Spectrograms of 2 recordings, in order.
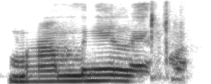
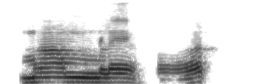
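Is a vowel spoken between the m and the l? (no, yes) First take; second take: yes; no. First: A short vowel separates the m and the l. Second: The m and l run together without a vowel. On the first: "kalau kita eja satu persatu mamelehot" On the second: "Tadi ada slide yang bunyinya mamlehot"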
